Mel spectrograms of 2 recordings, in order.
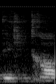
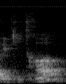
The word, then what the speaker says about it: Eklitra: Un autre élément important, Equitra en 67, début 67, officialise l'adoption du système orthographique de René Debris.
